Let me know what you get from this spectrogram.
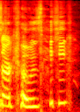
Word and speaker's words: Sarkozy: Sarkozy.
